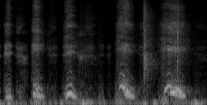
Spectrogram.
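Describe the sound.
A voice imitates heavy breathing heard over the phone when a call is picked up: five loud, rhythmic, breathy gasps and groans, each about half a second apart, delivered alone.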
